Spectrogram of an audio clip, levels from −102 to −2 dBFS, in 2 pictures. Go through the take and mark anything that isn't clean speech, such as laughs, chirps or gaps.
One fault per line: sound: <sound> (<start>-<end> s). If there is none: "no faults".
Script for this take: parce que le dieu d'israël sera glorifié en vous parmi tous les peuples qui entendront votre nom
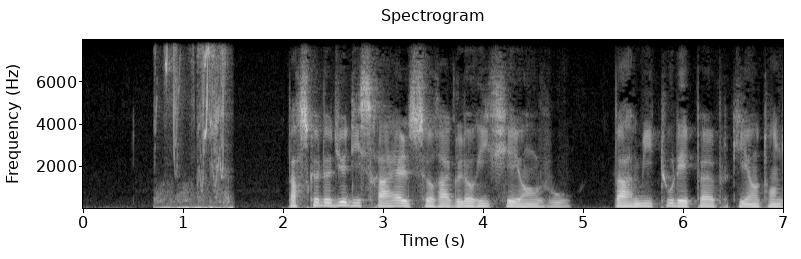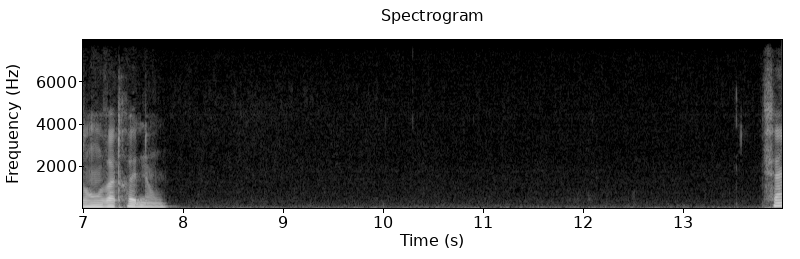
sound: squeak (0.7-1.5 s)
